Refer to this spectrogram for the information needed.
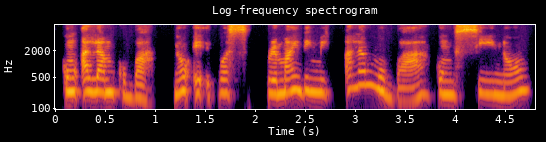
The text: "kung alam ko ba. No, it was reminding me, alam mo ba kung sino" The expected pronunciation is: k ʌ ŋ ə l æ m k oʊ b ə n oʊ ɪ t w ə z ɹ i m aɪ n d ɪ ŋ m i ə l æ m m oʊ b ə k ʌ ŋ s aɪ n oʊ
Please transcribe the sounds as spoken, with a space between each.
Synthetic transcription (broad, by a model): k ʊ ŋ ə l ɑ m k oʊ b ə n oʊ ɪ t w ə s ɹ i m aɪ n d ɪ ŋ m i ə l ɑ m m oʊ b ə k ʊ ŋ s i n oʊ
